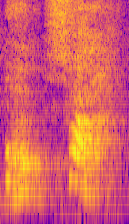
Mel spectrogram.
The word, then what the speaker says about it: bonsoir: Mas OI em francês, essa junção de vogais O com I, faz som de UA, UA. Então toda vez que vocês verem OI juntinhos dentro de uma palavra, vocês vão pronunciar UA. Ok? Então, por isso é bonsoir, bonsoir, certo?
